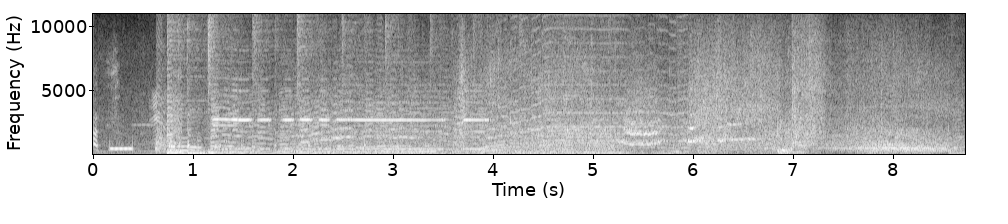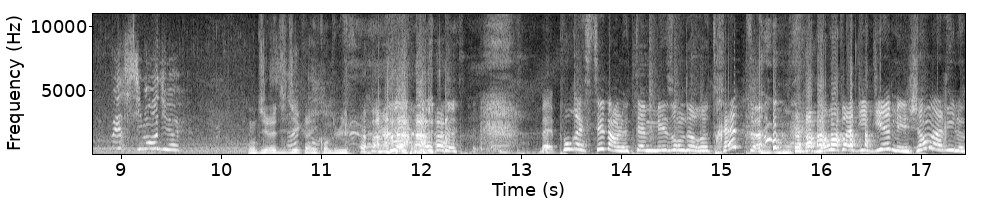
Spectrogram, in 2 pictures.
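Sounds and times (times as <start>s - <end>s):
speech: 0.0s - 1.0s, 10.3s - 17.4s
car engine driven hard: 0.5s - 11.2s
car tires skidding and squealing: 0.7s - 11.1s
laughter: 10.9s - 12.8s, 15.3s - 16.7s.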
